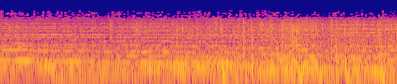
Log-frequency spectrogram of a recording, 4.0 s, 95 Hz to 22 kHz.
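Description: Hoofbeats of a horse galloping away in a 1956 Western scene, a steady, continuous run of clip-clop beats at moderate loudness over a dense, busy background.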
